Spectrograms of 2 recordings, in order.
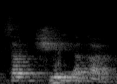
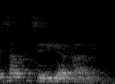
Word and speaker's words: Sat Sri Akal: But have you ever heard a Punjabi saying Sat Shri Akal? No, we say Sat Sri Akal. In daily communication, we don't use sh or z. It is either s or j.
